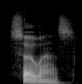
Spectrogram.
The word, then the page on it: psoas: British English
